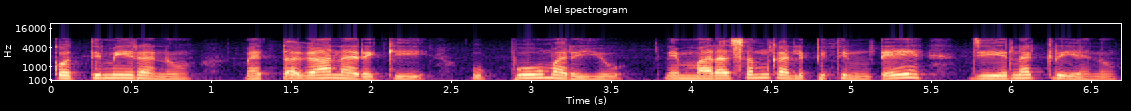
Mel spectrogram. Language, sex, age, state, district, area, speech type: Telugu, female, 45-60, Andhra Pradesh, Kakinada, rural, spontaneous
